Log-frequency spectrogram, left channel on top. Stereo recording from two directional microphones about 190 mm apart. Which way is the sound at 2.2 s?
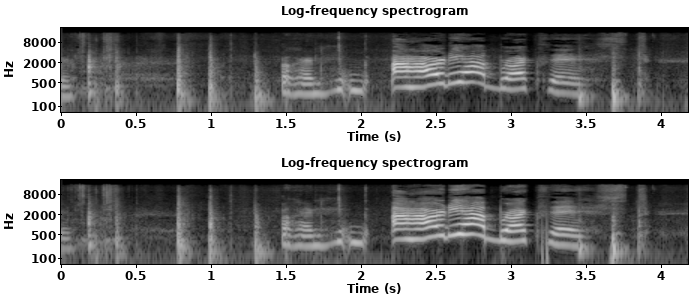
30° right (ahead or behind).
